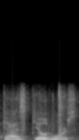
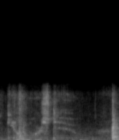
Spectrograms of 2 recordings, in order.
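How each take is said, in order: First: Said in the usual way. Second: Slow breathy whisper of the name. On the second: Acted. Vlogger whispering the game name to viewers, slow whisper. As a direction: hush it like a sacred secret. Excited about Guild Wars two.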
